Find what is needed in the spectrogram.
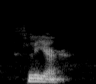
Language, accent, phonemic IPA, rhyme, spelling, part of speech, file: English, Southern England, /ˈfliːə(ɹ)/, -iːə(ɹ), fleer, noun, LL-Q1860 (eng)-fleer.wav
- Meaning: One who flees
